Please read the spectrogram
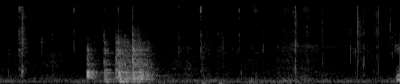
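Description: Scissors snipping across the top of a foil Pokémon booster pack, with the wrapper crinkling; the loudest burst comes about a second in.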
